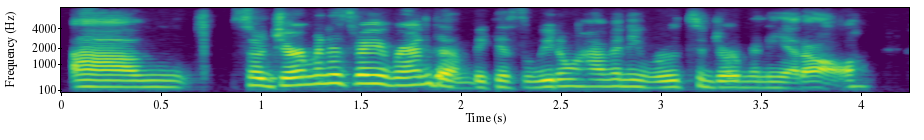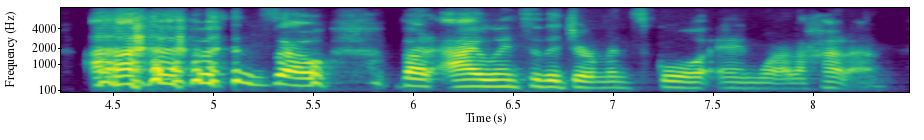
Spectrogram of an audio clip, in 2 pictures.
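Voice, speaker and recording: Mexican woman guest, low deep voice, chatty and warm, dry close sound. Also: lively intonation, a little fast, no echo. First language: Spanish. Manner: warm, chatty, laughs often. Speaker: filmmaker guest. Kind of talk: casual interview.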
